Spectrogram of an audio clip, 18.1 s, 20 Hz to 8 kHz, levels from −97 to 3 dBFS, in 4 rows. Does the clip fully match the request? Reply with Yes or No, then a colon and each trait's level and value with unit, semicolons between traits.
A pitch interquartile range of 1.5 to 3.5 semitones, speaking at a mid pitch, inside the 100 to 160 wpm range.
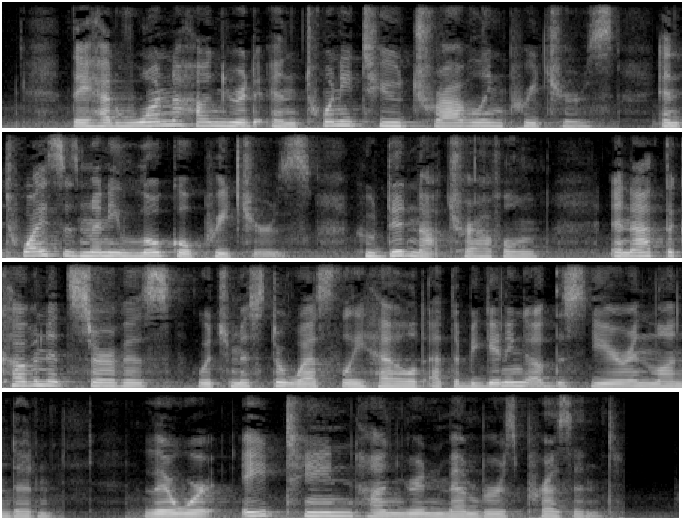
Yes: average, 3.0 semitones; medium, 180 Hz; average, 140 wpm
